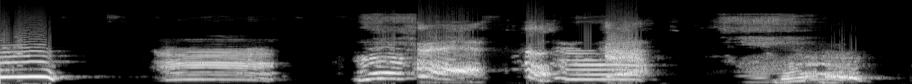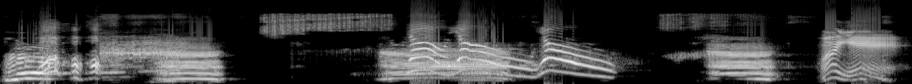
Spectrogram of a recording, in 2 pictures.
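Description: A series of loud cow moos from the cows of Moo Moo Meadows in Mario Kart, about a dozen drawn-out lowing calls in quick succession with brief pauses between, some rising and falling in pitch, with no talking.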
